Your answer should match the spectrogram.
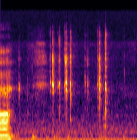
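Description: Typing on a computer keyboard: a run of short, irregular keystroke clicks.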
